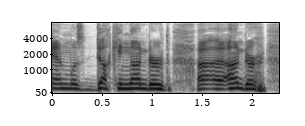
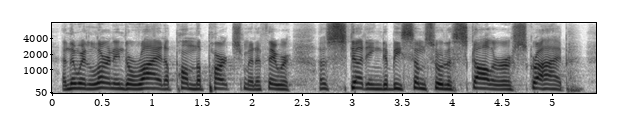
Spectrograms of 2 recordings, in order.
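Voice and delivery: ordinary talk

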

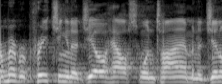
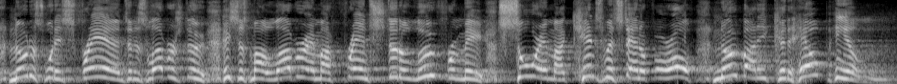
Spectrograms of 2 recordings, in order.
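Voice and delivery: raised, fervent pulpit voice, pitched up high; full-force preaching; 7 semitones higher than usual. Acted. Pastor to his congregation, fervent full-force preaching. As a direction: preach it to the back pews.

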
